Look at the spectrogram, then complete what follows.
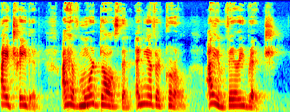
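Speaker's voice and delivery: small, contented, pleased and satisfied voice. A chief's daughter answers the narrator in a satisfied little voice. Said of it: "she said in a satisfied little voice".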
